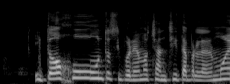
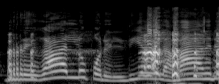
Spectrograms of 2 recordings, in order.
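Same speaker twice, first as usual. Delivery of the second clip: laughing excited prompt; eager urging; 3 semitones higher, 9 dB louder than usual. Real, not acted. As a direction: egg her on to tell. Eagerly urging a juicy story.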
